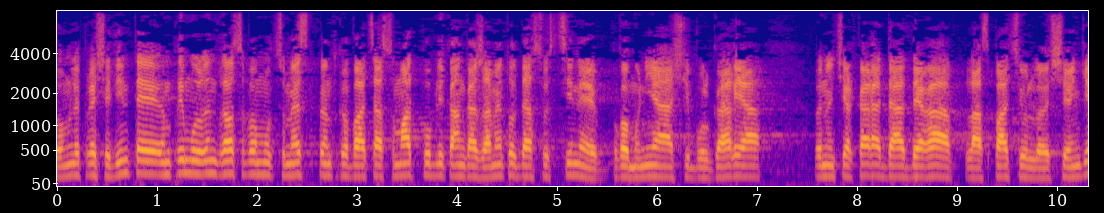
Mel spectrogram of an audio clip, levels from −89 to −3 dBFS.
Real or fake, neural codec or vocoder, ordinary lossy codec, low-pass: real; none; none; none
